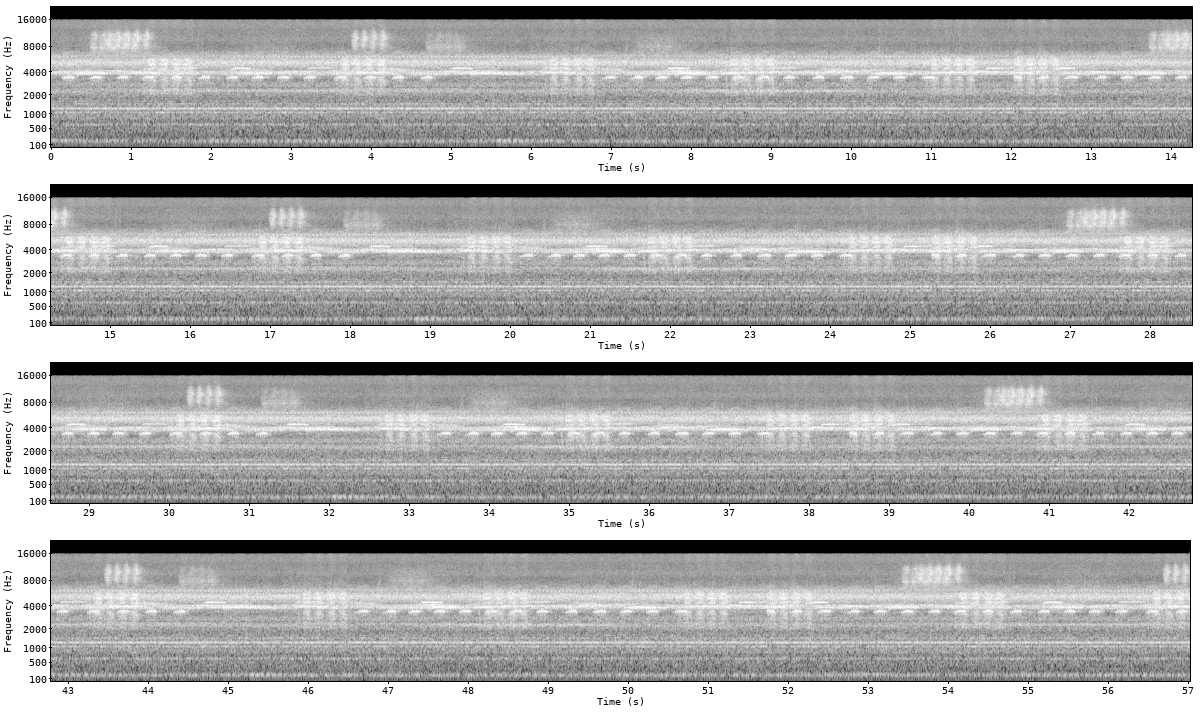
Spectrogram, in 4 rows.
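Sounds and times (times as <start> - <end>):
steady tonal hum: 0.0 - 57.0
rapid high-pitched chirping: 0.2 - 5.4, 6.2 - 18.7, 24.6 - 31.8, 32.6 - 45.1, 50.9 - 57.0.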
